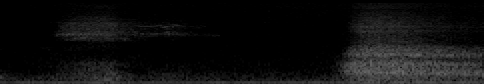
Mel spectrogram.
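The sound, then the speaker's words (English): Deep breathing during a relaxation exercise: a soft inhale through the nose, then a longer, stronger exhale through the mouth. Both are faint, over a steady low hum. “You can take a few deep breaths in through your nose and out through your mouth.”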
